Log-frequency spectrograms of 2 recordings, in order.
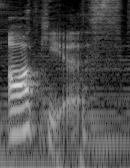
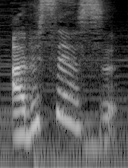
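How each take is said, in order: First: It is said with an English-style pronunciation. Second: It is said with a Japanese-style pronunciation. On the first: "The English pronunciation is" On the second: "But in Japanese, where Pokemon comes from, it's"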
